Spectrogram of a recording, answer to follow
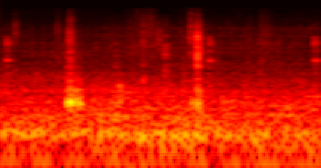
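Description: Iveco lorry's diesel engine running at low speed, heard from inside the cab during a slow tight turn, with a few light clicks over the hum.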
